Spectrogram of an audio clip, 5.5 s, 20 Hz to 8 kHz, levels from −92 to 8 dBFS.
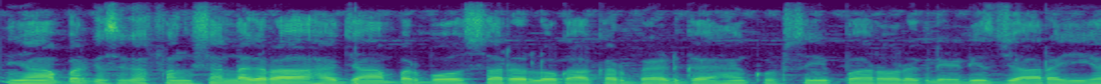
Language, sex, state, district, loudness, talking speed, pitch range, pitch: Hindi, male, Haryana, Rohtak, -17 LUFS, 270 wpm, 125-130 Hz, 130 Hz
